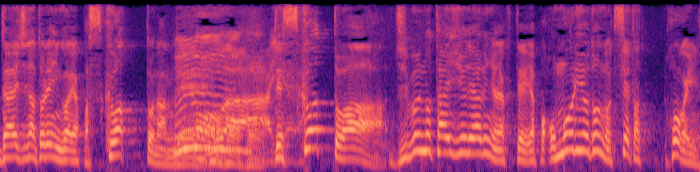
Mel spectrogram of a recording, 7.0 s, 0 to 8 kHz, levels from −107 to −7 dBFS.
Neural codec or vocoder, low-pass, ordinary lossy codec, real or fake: none; 7.2 kHz; MP3, 48 kbps; real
